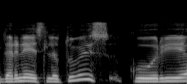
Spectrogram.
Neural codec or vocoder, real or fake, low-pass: none; real; 7.2 kHz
